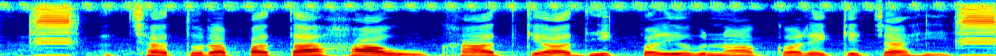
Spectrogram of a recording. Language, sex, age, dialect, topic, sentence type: Magahi, female, 31-35, Western, agriculture, statement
